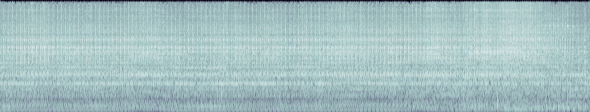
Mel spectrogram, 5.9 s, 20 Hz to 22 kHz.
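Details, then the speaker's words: 2005 Suzuki King Quad 700 single-cylinder ATV, warm, microphone moved around the engine: steady idle with a faint repeating tap in the clatter, worse on the clutch side and with revs, blue exhaust smoke; engine knock, cause unknown until teardown. "the knockin I kind of moved the microphone around a little bit to see if you could tell where it was coming from on the motor whether it's top end or lower end seems to be a worse on the clutch side that you can hear it but it means you know as you rev it it gets worse also"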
